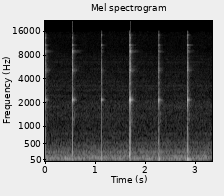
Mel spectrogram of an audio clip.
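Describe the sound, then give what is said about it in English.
Five light taps on a glass at a steady, even pace, each a crisp clink with a brief bright ring, done on a microphone as a sound meant to help people get to sleep. Quiet, with no talking. “Or me doing this on a glass.”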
